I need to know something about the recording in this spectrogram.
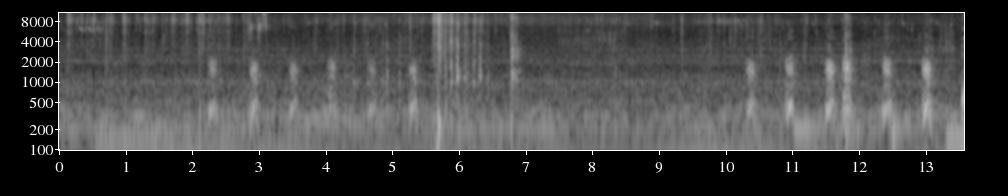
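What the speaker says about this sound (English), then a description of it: "Oh, there's some chickens here." A dog gives a series of short, fairly faint barks with chickens nearby in Kingdom Come: Deliverance, spaced out over a quiet outdoor background.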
